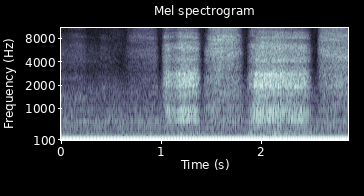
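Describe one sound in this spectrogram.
A man growls and snarls loudly close by.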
